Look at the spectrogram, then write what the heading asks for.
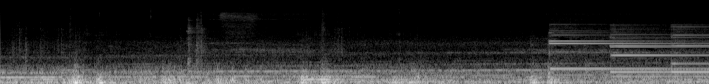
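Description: E657 series limited express running on the rails, heard from inside the car: a steady low rumble with a few thumps from the wheels over rail joints. About five and a half seconds in, the train's onboard chime melody starts, a run of clear notes in steps, the signal that an announcement is about to follow.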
